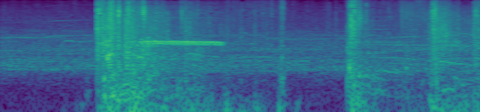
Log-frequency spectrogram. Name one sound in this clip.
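Armoured players crash together in heavy tackles.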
